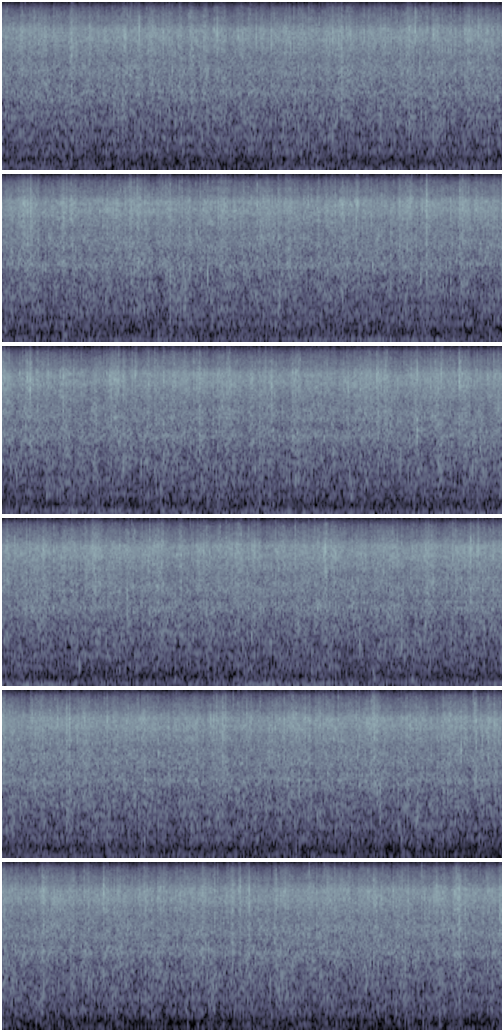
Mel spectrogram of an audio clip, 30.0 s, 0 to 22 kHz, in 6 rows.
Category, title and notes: Sound effects > Objects / House appliances
fontana Trinità Monti
Recorded in Rome in front of the Barcaccia Fountain in Trinità dei Monti. Stereo with Zoom H4n.
water, Fountain, Rome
